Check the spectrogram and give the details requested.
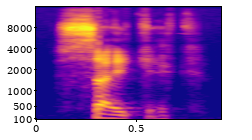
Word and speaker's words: psychic: of a word, then the P is silent. For example, pneumonia, psychic, pterodactyl.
